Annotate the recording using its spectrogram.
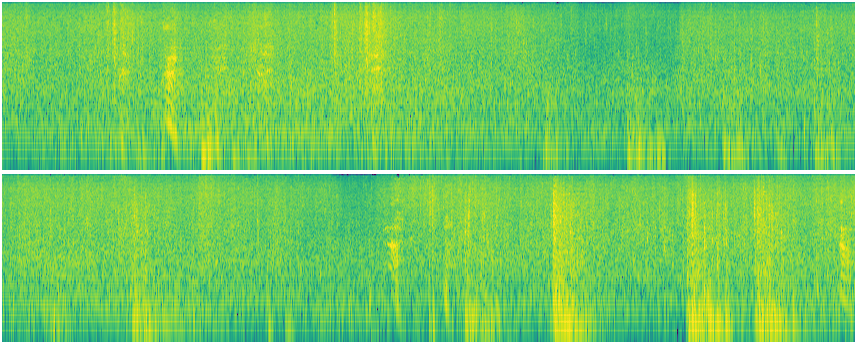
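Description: Water flows and splashes steadily.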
